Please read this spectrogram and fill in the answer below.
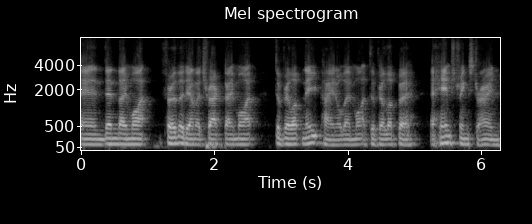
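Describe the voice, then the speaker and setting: A man talks with an Australian accent at a moderate pace. His pitch is fairly low and his intonation monotone and flat. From Australia, Newcastle. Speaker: podiatrist and sports coach. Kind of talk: interview.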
